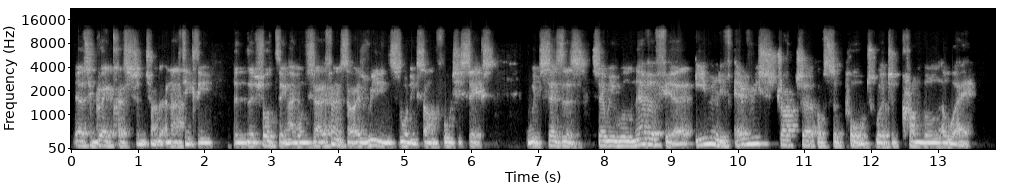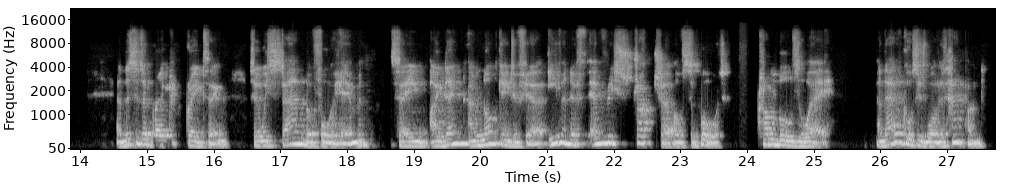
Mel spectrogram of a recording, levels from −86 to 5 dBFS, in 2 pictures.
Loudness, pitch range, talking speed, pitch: -14 LUFS, 120-205 Hz, 170 wpm, 155 Hz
